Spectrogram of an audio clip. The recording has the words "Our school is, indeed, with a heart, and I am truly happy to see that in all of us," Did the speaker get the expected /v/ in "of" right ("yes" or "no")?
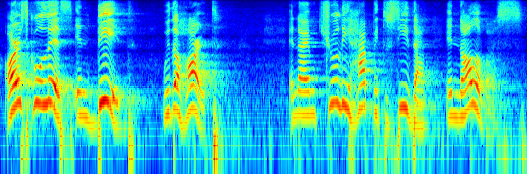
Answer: yes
